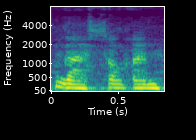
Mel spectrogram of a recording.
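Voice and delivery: talking while chewing; mouth full. Real, not acted. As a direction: say it through a mouthful. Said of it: "Don't talk with your mouth full".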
